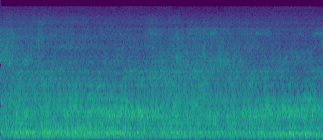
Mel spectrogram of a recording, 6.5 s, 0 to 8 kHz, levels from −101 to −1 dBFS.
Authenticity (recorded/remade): remade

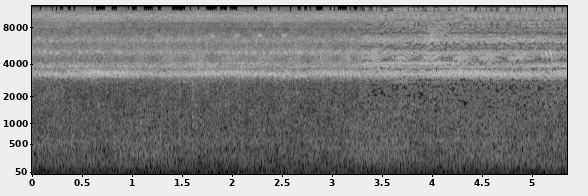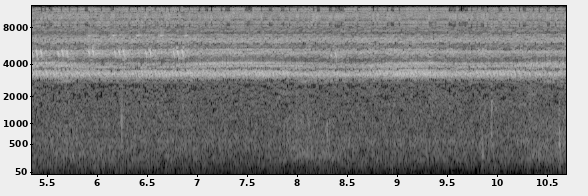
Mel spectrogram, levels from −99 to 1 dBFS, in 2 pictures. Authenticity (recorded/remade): recorded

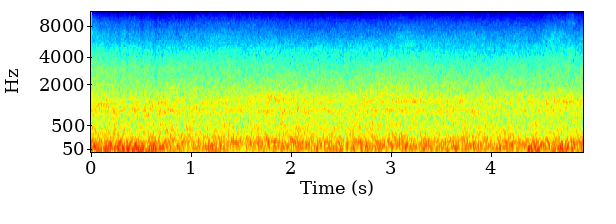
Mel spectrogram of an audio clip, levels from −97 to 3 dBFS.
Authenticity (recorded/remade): recorded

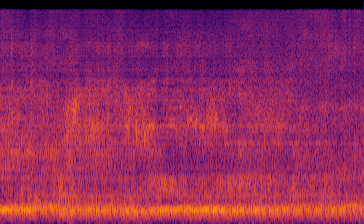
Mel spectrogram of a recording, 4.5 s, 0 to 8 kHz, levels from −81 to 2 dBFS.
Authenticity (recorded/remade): remade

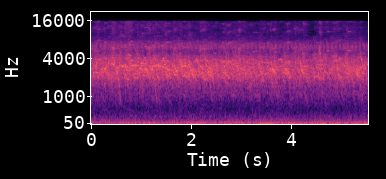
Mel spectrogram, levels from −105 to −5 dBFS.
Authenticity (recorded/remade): recorded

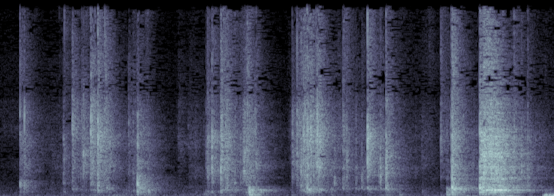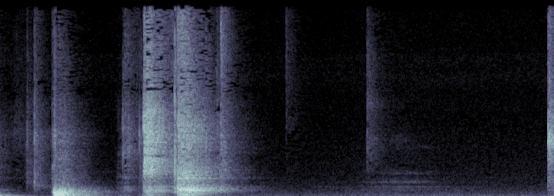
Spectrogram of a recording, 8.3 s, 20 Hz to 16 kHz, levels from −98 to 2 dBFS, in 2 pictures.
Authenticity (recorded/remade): recorded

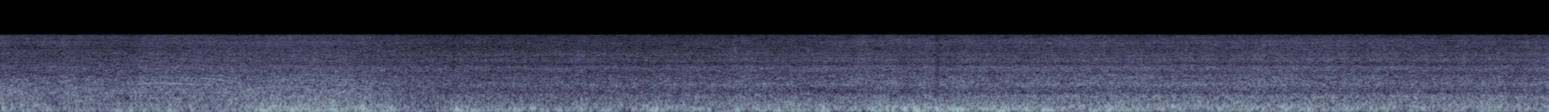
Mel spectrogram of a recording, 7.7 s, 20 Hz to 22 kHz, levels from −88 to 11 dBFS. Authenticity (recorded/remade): remade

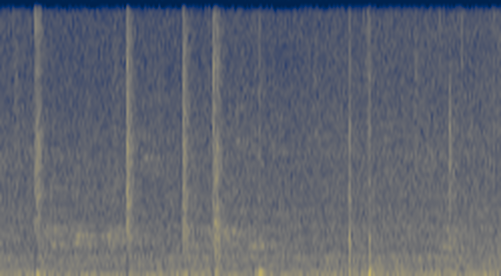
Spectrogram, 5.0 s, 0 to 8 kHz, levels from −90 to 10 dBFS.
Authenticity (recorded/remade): recorded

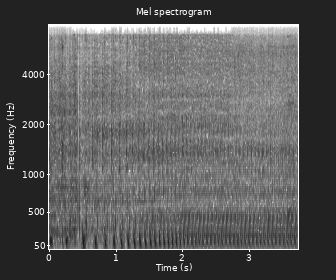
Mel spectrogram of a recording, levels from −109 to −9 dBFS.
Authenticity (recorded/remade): recorded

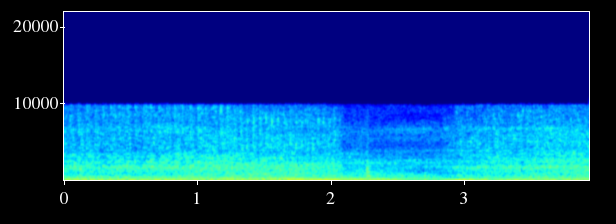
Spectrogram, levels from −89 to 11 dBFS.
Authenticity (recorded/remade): recorded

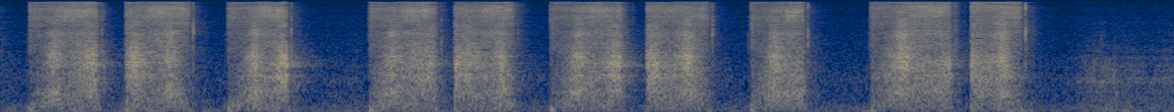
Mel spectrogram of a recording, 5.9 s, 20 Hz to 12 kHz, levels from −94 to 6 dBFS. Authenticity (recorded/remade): recorded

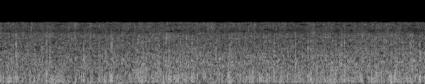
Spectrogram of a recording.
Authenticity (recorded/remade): remade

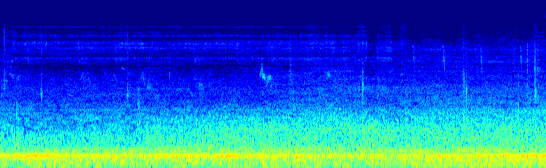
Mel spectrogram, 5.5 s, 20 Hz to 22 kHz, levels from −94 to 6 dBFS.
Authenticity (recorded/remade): remade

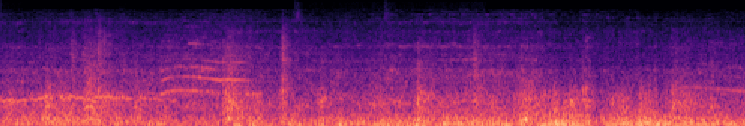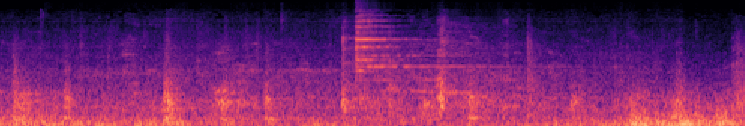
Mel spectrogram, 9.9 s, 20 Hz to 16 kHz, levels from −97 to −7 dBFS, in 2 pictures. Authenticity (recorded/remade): recorded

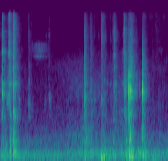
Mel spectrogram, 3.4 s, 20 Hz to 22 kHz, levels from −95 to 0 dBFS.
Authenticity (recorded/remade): recorded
